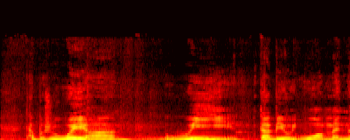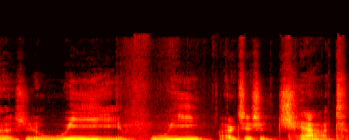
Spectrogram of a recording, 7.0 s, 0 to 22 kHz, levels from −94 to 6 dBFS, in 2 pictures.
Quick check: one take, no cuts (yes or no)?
no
